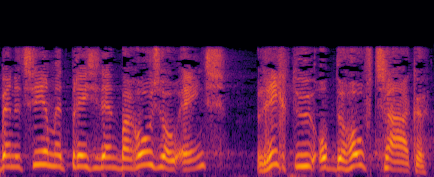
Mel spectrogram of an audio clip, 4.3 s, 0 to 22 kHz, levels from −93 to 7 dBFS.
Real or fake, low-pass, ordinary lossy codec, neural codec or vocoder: real; 7.2 kHz; none; none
